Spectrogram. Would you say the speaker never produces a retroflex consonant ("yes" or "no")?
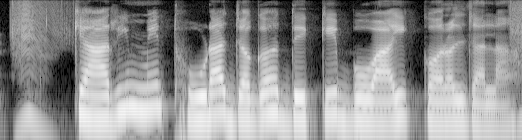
no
